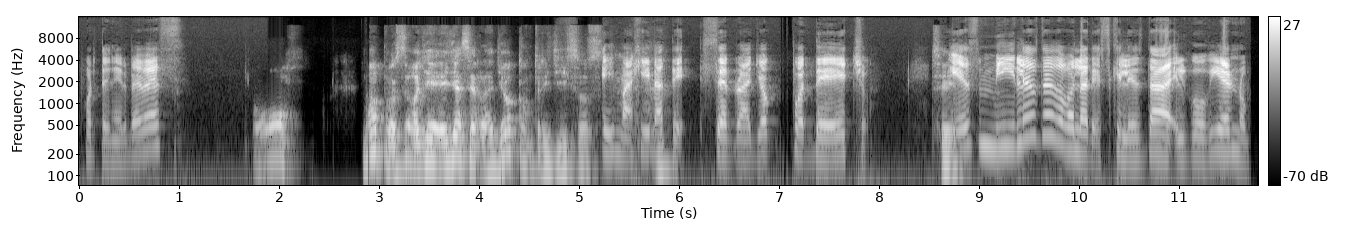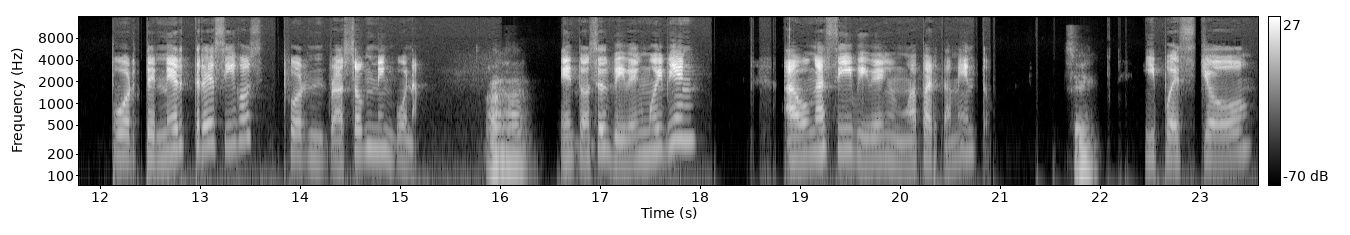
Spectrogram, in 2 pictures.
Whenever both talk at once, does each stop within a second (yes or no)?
yes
